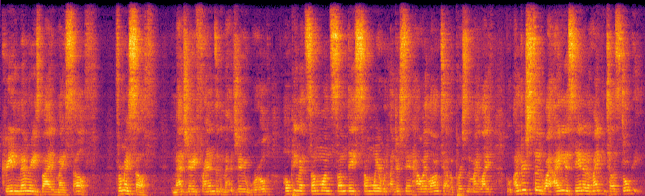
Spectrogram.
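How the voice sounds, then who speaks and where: A man's voice: on the high side, fairly even intonation, brisk, mellow, slight background noise. Wry young man telling stories in an echoey cafe. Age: 20s. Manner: wry, self-deprecating. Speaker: spoken-word performer. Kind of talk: comic spoken-word storytelling. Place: cafe open mic. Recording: echoey cafe, mic at a distance.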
